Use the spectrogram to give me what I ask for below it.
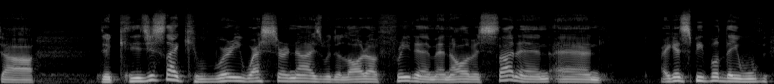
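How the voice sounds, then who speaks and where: A man's voice: medium pitch, darkish tone. A middle-aged man from Iran with an Iranian accent, answering interview questions earnestly and rambling with many fillers. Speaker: guest.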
